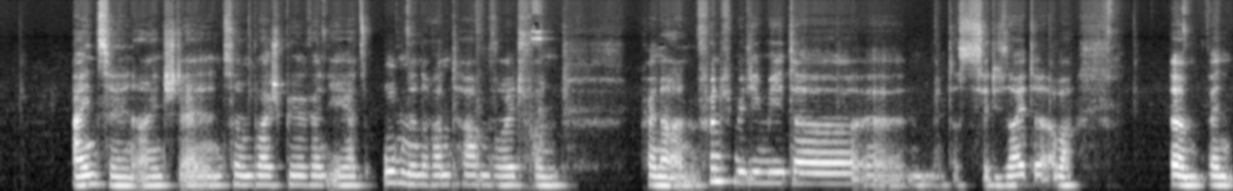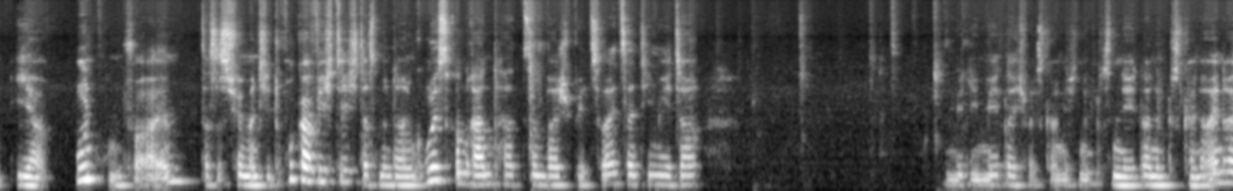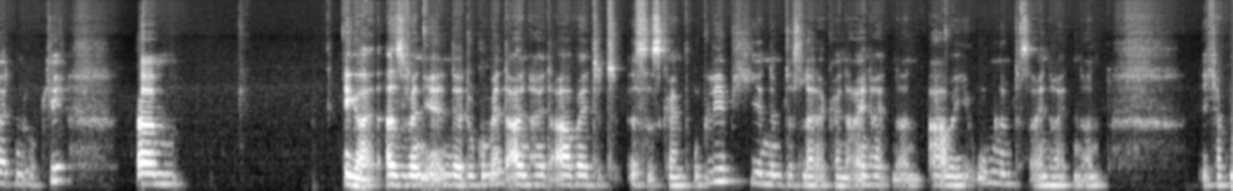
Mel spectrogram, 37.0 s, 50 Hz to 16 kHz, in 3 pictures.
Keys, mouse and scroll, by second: 3.1-4.2 drag, 6.9 5, 11.0 click, 17.5 2, 18.8 0, 21.6 m, 28.0-29.0 drag, 34.0 click.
